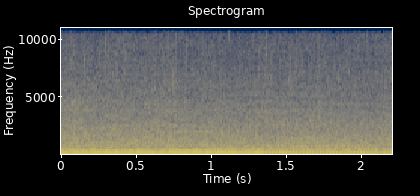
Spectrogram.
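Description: A steady low engine-like hum, one unchanging pitch with overtones, over the rushing of a shallow creek running over gravel riffles.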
